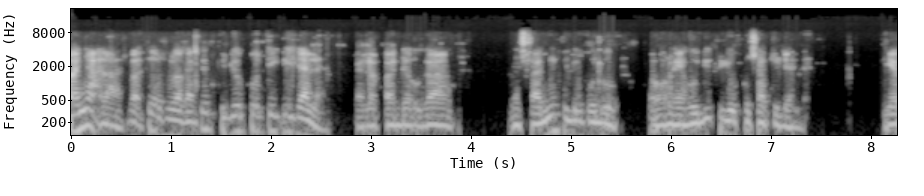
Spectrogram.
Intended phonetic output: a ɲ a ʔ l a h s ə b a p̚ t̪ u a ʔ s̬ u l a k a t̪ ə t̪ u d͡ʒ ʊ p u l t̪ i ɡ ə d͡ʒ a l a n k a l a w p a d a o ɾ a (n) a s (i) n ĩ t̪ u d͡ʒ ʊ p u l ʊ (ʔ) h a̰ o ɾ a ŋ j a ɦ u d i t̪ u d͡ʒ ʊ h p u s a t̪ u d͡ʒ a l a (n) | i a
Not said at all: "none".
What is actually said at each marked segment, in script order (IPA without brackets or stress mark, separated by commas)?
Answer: ŋ, a, none, n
